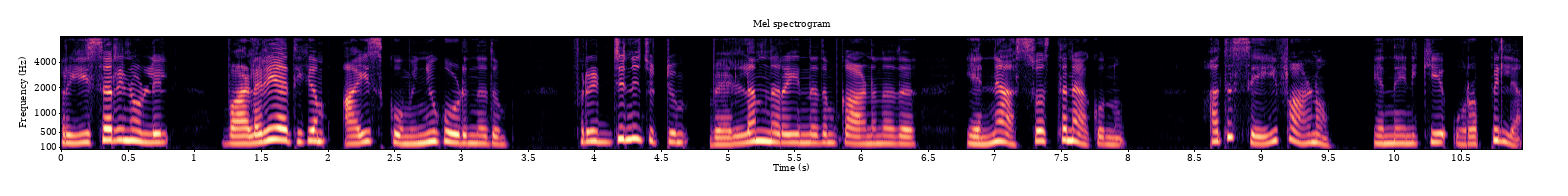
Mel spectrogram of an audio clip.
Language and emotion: Malayalam, fearful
